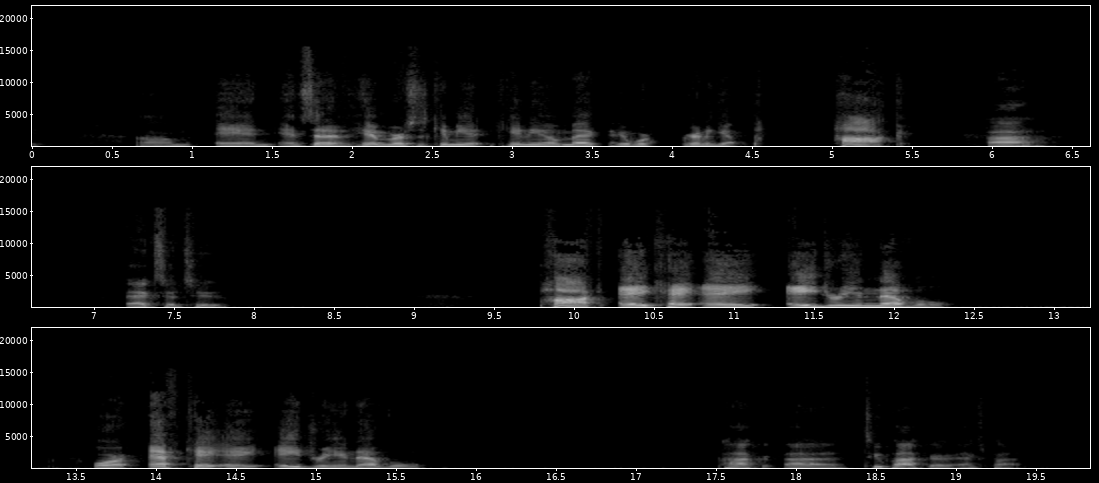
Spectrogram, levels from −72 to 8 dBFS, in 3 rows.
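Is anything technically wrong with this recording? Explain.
Yes. The speech has three kinds of network-related fault.

Repeated stalls (stutter) occur from 2.85 to 3.62 s and from 6.07 to 6.42 s. The speech drags and catches. The first stretch has 21 brief holds, the longest about 108 ms, covering 40% of that span. The second has 11 shorter ones, none over 15 ms, covering 31%. Packets arrived slower than playback, so the jitter buffer kept running dry and the receiver stretched the last sound each time. Nothing is lost.

A call audio freeze occurs three times: 3.84 to 4.08 s (222 ms), 4.54 to 5.03 s (464 ms), and 6.42 to 7.06 s (617 ms), the last following straight on from the second stutter. Each time the sound hangs as a short decaying buzz or hiss, then falls silent for about 150 ms, 410 ms and 600 ms respectively before resuming where it stopped. The likely cause is packets held up in transit, emptying the buffer, which inserts gaps without dropping audio.

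Jitter buffer speed-up runs from 8.88 to 19.66 s. The speech sounds slightly hurried, about 108% of normal pace, with pitch unchanged. After the delays, the buffer held more audio than its target. To catch up, the receiver trimmed tiny pitch-period-sized slices over and over, around 0.7 s in total, shortening the audio without altering its pitch.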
